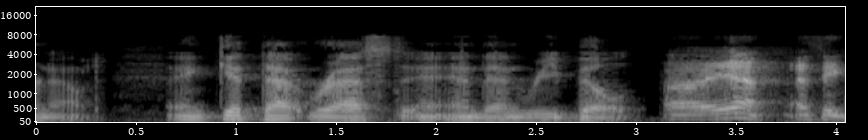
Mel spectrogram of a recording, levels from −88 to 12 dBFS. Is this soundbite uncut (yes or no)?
no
